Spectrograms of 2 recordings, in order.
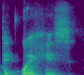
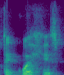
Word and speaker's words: Tecuexe: acá en los altos se les conoce como tecuejes, la pronunciación es así como México, o sea, la X como J, entonces sería el pueblo tecueje, otro los tecuejes por allá, ¿no?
